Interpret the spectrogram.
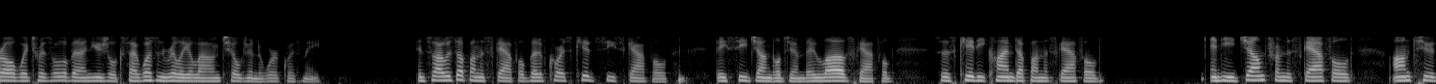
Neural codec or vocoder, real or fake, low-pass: codec, 16 kHz, 2 kbps, FunCodec, trained on LibriTTS, 25 frames a second; fake; 3.6 kHz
